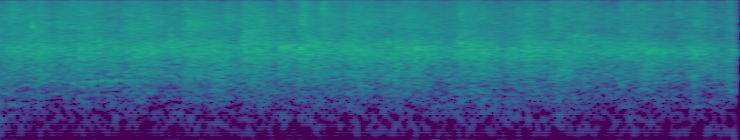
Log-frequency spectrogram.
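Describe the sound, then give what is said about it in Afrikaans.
A church audience claps together to welcome the online audience, dense, steady applause, many hands making a continuous bright crackle at an even loudness for the whole stretch, with no voices standing out. “Kerkfamilie, kan ek ook vra met 'n hande klap?”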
